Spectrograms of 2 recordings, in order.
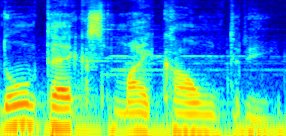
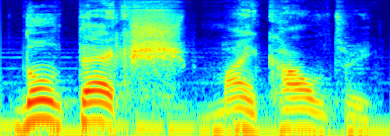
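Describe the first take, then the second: First: It is said without a heavy put-on accent. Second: It is said with a heavy put-on accent.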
